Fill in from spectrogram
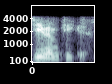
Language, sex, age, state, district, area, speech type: Hindi, male, 60+, Madhya Pradesh, Bhopal, urban, conversation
